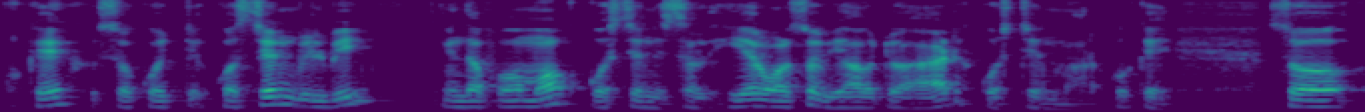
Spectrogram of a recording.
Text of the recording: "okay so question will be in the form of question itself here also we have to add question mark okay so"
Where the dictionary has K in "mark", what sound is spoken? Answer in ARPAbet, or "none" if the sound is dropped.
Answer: none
